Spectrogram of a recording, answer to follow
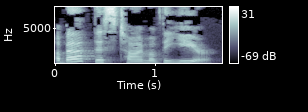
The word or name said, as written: about this time of the year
